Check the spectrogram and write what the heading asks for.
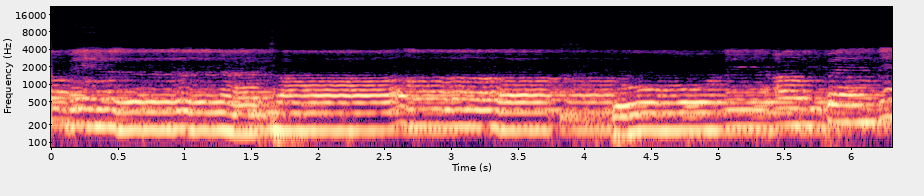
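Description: A man's solo voice singing an Urdu devotional poem unaccompanied, in slow, long-held notes with wavering ornaments.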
